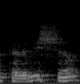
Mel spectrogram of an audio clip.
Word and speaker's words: television: Uno lo pone television, pero no es television. Con z, el sonido z.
